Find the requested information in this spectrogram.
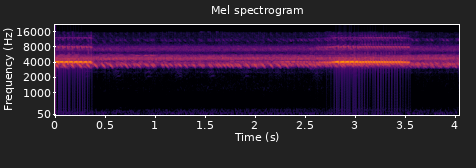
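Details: High, bell-like pulsed trills of bell crickets in autumn, Sanuki, Chiba Prefecture, Japan: one burst ends just after the start, a soft trilling chorus continues, then a second strong burst of under a second rings out.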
